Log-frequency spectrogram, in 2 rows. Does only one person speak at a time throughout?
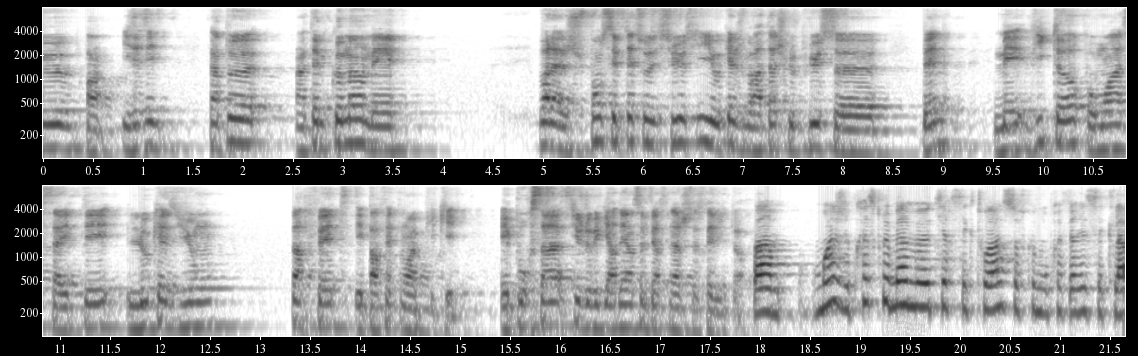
Yes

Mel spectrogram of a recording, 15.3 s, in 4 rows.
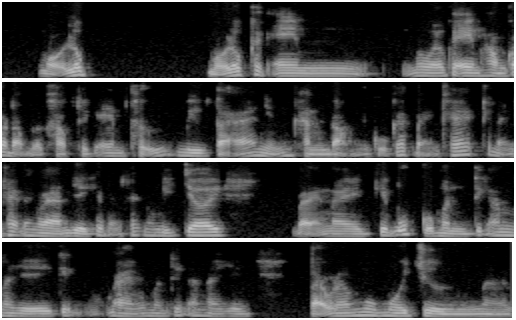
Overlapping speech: No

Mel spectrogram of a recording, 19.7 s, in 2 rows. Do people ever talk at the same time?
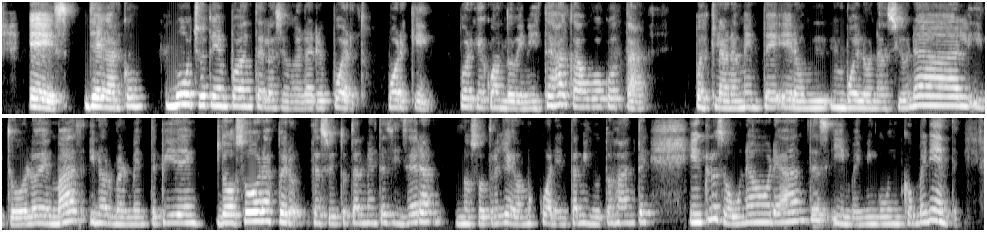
No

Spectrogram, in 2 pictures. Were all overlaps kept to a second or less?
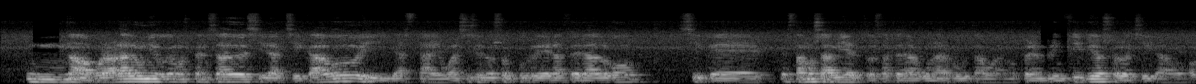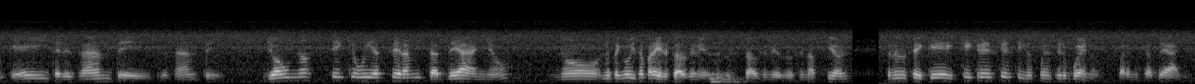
Yes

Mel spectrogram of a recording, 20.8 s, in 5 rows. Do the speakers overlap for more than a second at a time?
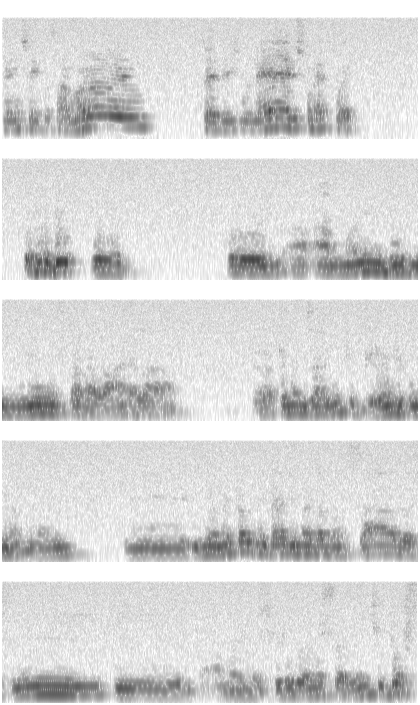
No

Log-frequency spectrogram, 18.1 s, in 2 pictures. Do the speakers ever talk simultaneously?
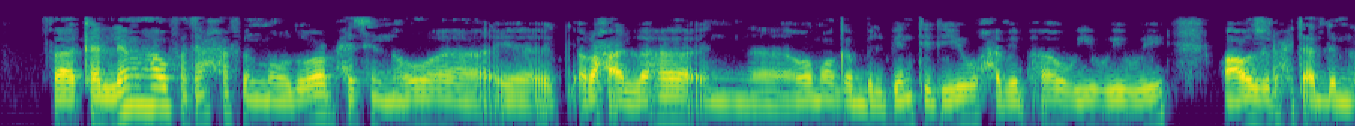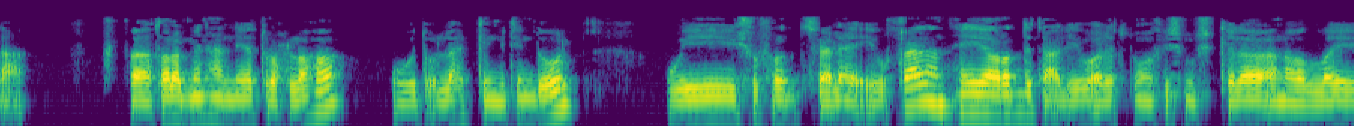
No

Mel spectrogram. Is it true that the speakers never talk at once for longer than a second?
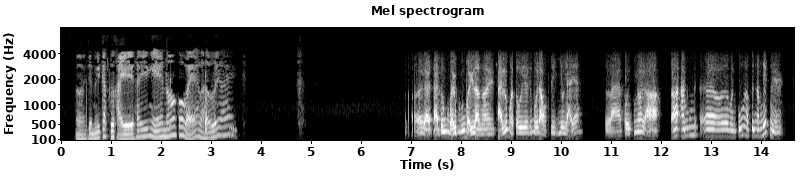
Yes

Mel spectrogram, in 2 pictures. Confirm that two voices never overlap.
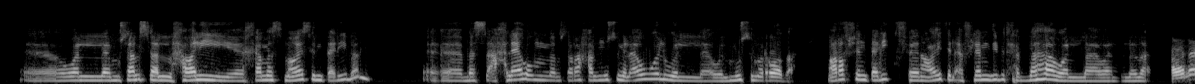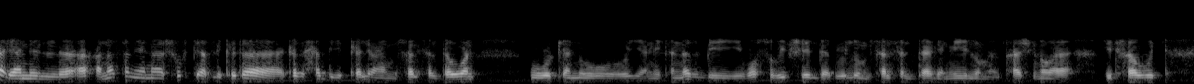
Yes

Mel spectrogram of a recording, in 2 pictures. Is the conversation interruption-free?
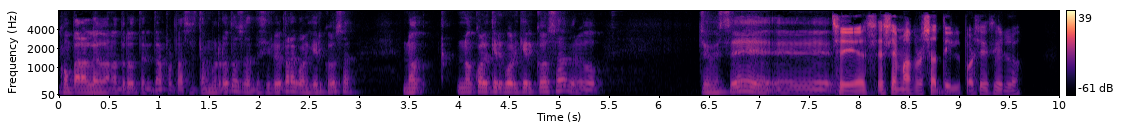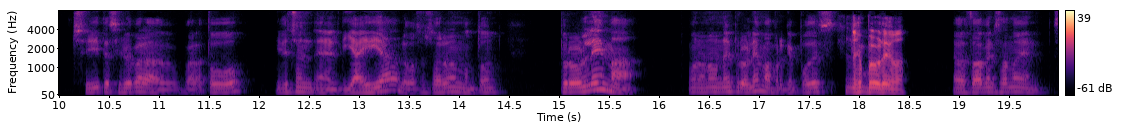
Yes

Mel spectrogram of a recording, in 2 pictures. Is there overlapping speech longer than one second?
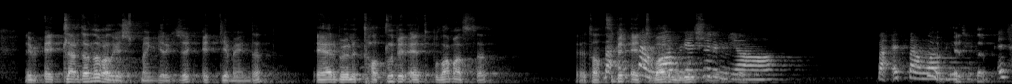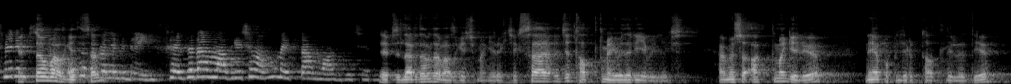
Yes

